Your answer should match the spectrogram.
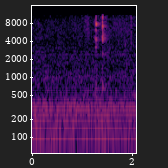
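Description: Near silence: room tone, with two faint, short clicks in quick succession a little over a second in.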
